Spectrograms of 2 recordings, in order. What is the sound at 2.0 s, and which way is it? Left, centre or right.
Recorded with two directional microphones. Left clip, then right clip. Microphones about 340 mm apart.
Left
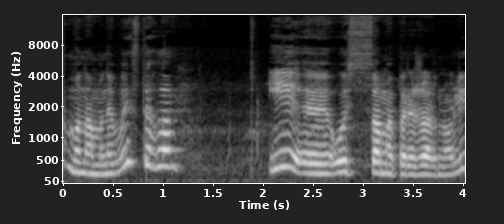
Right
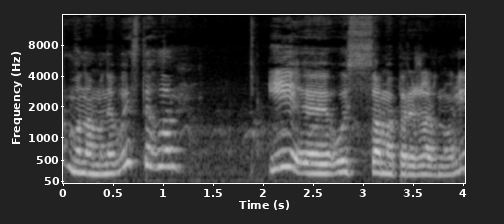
Speech, left.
